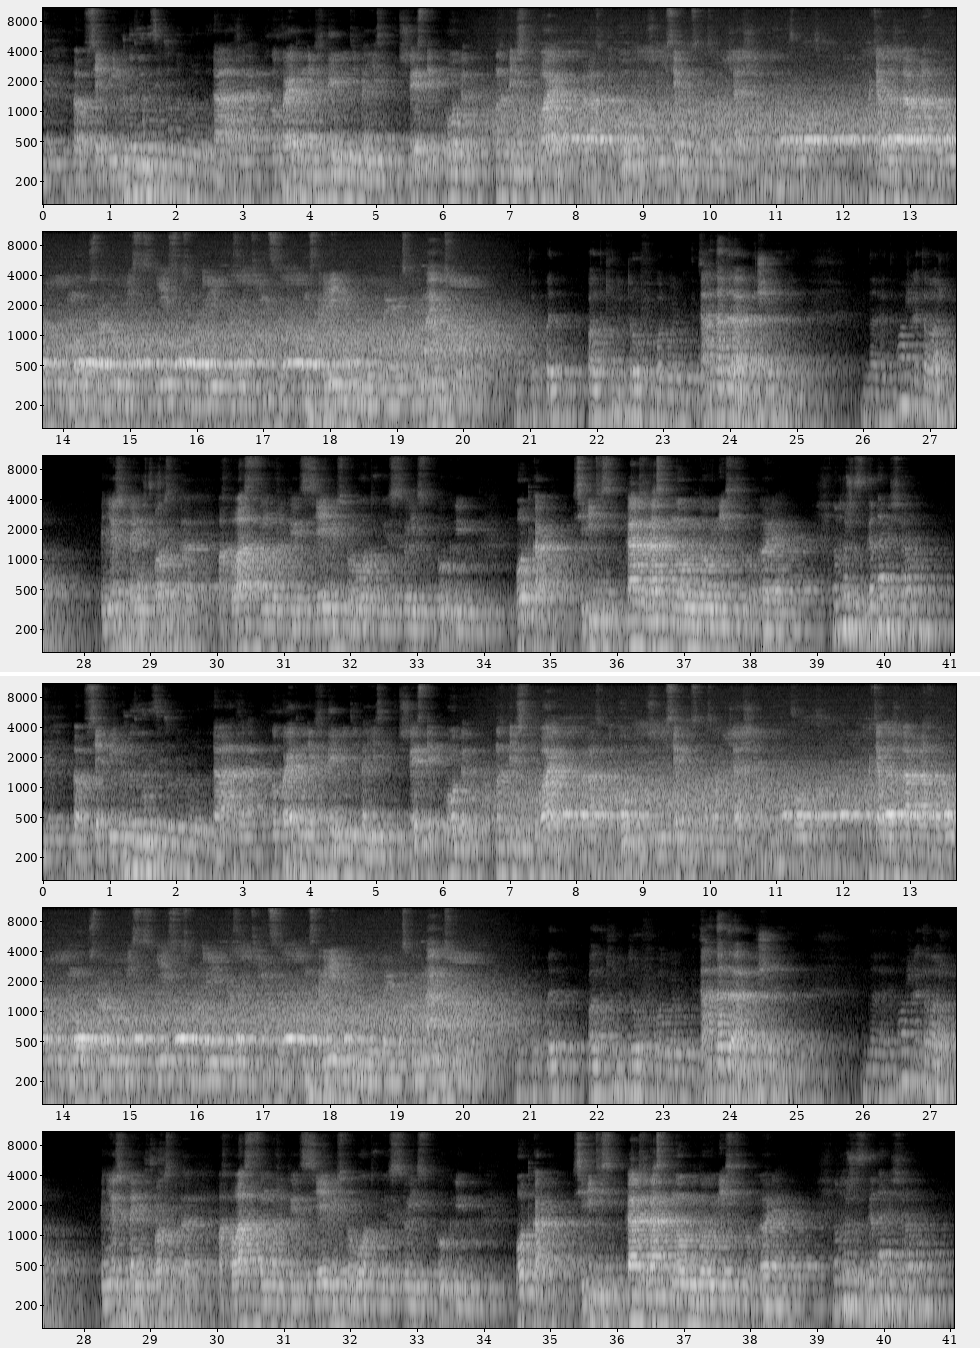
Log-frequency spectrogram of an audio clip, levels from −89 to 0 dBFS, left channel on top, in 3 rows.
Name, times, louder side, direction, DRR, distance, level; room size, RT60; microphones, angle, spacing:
voice 1, 0.0-1.2 1.7-1.8 2.6-6.4 6.8-7.8 8.1-10.7 11.3-11.5 12.3-20.0 23.6-24.2 28.3-29.6 30.0-33.7 34.4-38.5, right 1 dB, ahead, -8 dB, 0.4 m, -26 dB
voice 2, 1.1-2.9 3.5-3.7 8.2-8.5 10.7-12.2 17.6-18.0 20.7-21.4 21.9-25.5 26.0-27.3 28.5-29.5 35.5-35.9 38.1-38.4 39.0-40.5, equal, 70° left, -5 dB, 0.5 m, -32 dB
sound 1, 6.1-20.7, right 1 dB, 30° left, 0.9 m, -25 dB
2.4 x 2.1 x 2.6 m, 2.3 s
head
